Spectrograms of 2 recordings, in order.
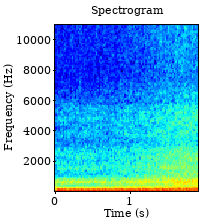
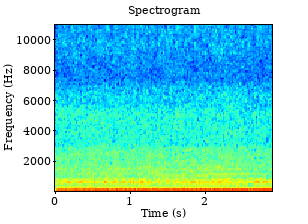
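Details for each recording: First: Ford Falcon XC GXL's restored 351 V8 in warm-up, thermostat just opened: a deep, steady, slightly lumpy rumble at a high idle. The choke is too rich. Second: Ford XC GXL under restoration with a 351 V8, cold and warming up: a deep, steady V8 burble with an even beat and no knocks, ticks or misses. A normal idle.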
